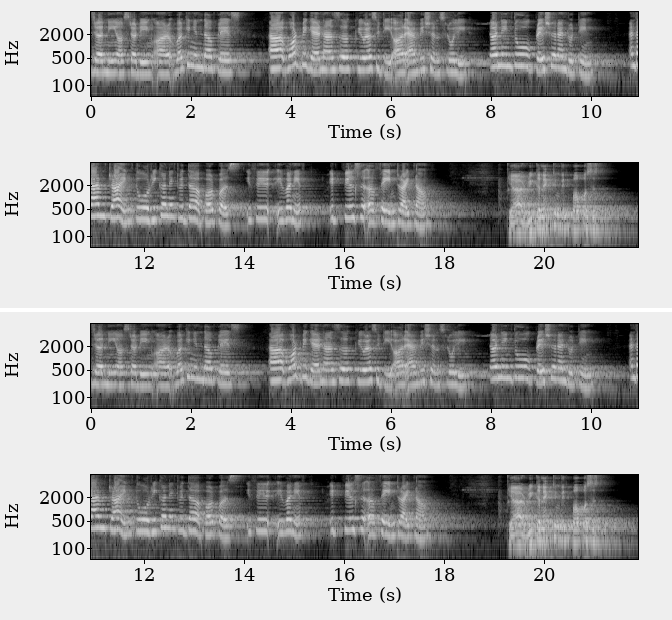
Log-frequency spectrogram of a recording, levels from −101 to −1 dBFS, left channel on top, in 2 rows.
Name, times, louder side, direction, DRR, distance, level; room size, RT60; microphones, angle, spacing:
voice 1, 0.0-3.0 3.6-7.5 8.0-10.1 10.8-15.2 15.7-17.8, left 3 dB, 20° left, 12 dB, 0.4 m, -25 dB
voice 2, 19.3-21.1, equal, 5° right, 3 dB, 1.0 m, -26 dB
17.5 x 14.5 x 2.7 m, 2.2 s
head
